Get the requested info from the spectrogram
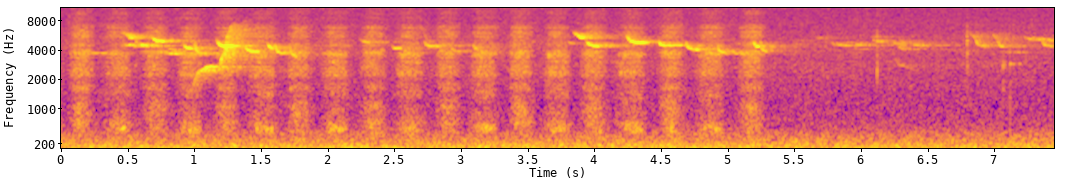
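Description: Bow drill worked at speed: the wooden drill spins back and forth in the hearth board's socket with a rapid, even rhythm of strokes, burning the socket in with smoke rising, then it stops about five seconds in. Birds call over it with repeated high, downward-sliding chirps and a rising whistle.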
